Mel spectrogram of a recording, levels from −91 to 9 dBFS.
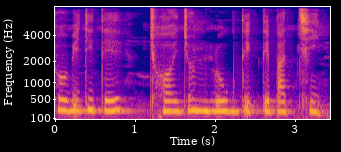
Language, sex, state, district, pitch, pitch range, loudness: Bengali, female, West Bengal, Alipurduar, 230 Hz, 220-240 Hz, -16 LUFS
